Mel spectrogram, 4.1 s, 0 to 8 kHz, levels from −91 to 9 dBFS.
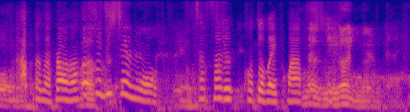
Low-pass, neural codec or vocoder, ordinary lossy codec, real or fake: none; codec, 16 kHz, 1 kbps, FreqCodec, smaller model; none; fake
